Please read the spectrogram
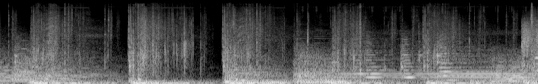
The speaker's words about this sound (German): Die Maus ging los und der Gryffalo stampfte dicht hinter ihr her.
